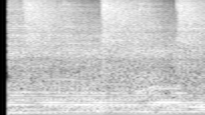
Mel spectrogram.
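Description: Live heavy rock band playing: distorted electric guitars and bass holding chords over a fast pulse in the low end, with cymbals struck about every three-quarters of a second.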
